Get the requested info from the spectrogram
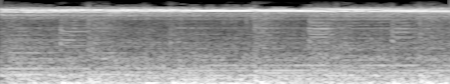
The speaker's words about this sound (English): Scientists say the sounds were crickets.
